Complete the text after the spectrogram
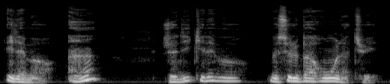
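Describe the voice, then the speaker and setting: A man's voice: on the high side, lively intonation, normal speed, mellow, husky, voice pushed up. Man voicing a sly, mocking male accomplice. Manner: mocking, easygoing. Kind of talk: audiobook character reading.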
